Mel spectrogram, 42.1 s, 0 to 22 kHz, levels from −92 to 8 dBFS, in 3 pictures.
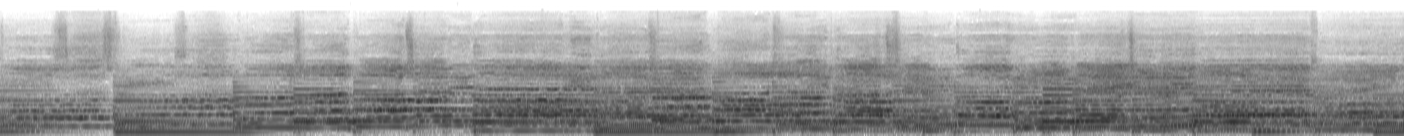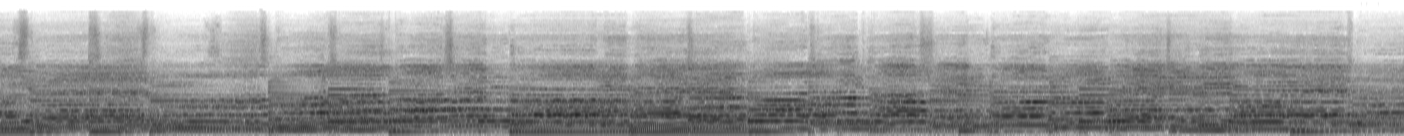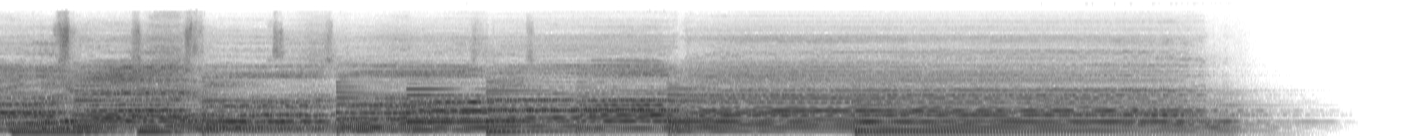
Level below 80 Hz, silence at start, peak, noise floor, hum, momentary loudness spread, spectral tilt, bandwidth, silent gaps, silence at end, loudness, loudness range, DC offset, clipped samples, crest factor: -56 dBFS; 0 s; -6 dBFS; -75 dBFS; none; 8 LU; -6 dB/octave; 14.5 kHz; none; 1.65 s; -21 LUFS; 6 LU; under 0.1%; under 0.1%; 16 dB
